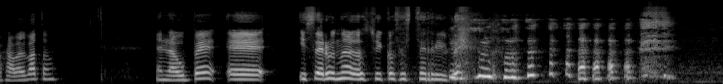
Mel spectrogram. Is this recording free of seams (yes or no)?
yes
